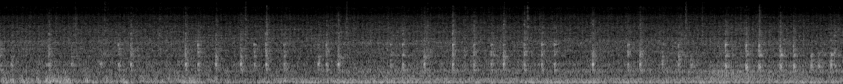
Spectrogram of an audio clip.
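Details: 1997 Toyota Tacoma at idle: rapid sharp metallic ticks, several a second, scattered over a steady idle, a clear rattle; owner is unsure whether it is a bad catalytic converter or engine knock.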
